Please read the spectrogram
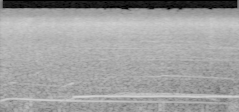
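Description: Two people's voices giving long held calls, the second joining under a second in on a slightly higher note, the two overlapping for about a second.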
